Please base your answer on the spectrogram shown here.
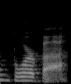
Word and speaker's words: Borba: I have Daniel Borba. That's how I pronounce it, right? That's right.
